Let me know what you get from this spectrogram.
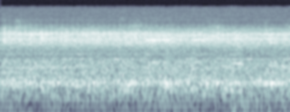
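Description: Steady running rumble of a diesel railcar moving slowly toward the listener through a railway yard.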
